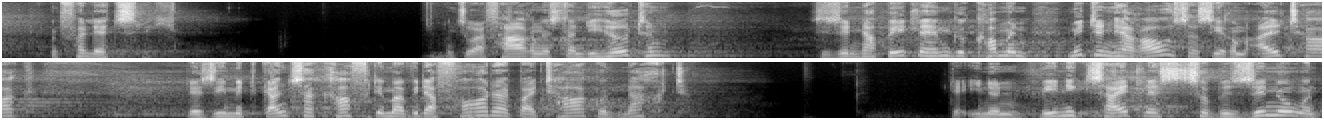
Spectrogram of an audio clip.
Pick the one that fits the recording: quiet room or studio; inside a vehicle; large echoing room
large echoing room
